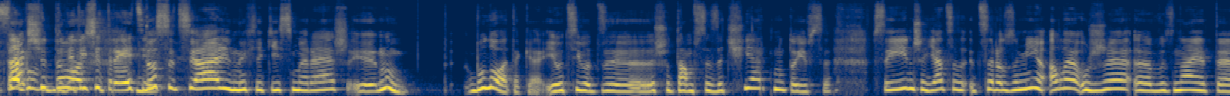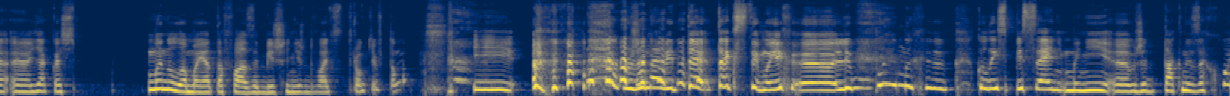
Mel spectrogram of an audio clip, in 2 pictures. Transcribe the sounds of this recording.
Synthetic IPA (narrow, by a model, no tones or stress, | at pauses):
t̪akt͡ʃːɔd̪ɔiʃit̪ɾɛd̪ɔsɔt͡sʲiɑlʲnɪxjɐkʲisʲmeɾɛʒnu | bʊlˠɔt̪ɐkɛ̰ʔḭɔt͡sʲiɔt̪ɛʃt͡ʃɔt̪ɑmwsɛzɐt͡ʃʲɛrknʊt̪ɔiwsɛwsɛinʃɛjat̪sɛt̪sɛɾɔzʊmʲijʊʔɐlˠɛʊʒɛʋɪznɑjet̪ɛjakɐsʲ | mɪnulˠɐmɔjat̪ɑfɑzɐbʲilʲʃɛnʲiʒd̪ʋɑt͡sʲːɐ̥tʲɾɔkʲiwt̪ɔmui | ʊʒɛnɑʋʲit̚ʲt̪ɛt̪ɛkst̪ɪmɔjixlʲʊbɪmɪxkɔlˠɪsʲpʲisɛnʲmenʲiwʒɛt̪ɑknɛzɐxɔ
